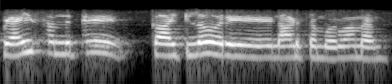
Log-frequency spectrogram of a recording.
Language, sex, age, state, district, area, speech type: Tamil, female, 18-30, Tamil Nadu, Thanjavur, urban, conversation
